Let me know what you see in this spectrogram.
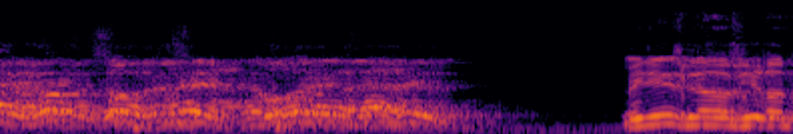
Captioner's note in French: protestations, brouhaha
